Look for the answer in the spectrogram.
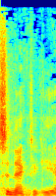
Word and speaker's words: synecdoche: Okay, so because synecdoche has its own name, does everyone know how to spell it, by the way? S-Y-N-E-C-H-O-D-O-C-H-E. Synecdoche. So the do-key part is doche, but pronounced do-key.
